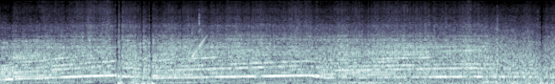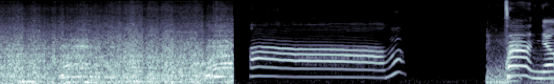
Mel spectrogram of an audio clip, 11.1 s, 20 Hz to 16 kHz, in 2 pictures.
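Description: A Porsche 911 GT3 RS with a naturally aspirated engine revs hard inside a tunnel, a loud rising and falling howl that echoes for several seconds, then cuts to sharper, isolated revs after a brief silence.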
